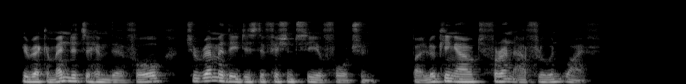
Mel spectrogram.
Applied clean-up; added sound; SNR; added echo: none; none; none; none.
